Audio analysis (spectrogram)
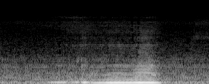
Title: snoring, loud snoring,코골이 July 27 2017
